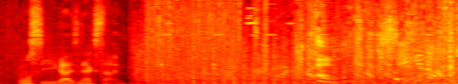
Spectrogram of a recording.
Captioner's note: gun firing; game character grunts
